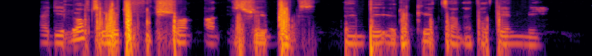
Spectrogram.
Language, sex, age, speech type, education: Nigerian Pidgin, male, 60+, spontaneous, tertiary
